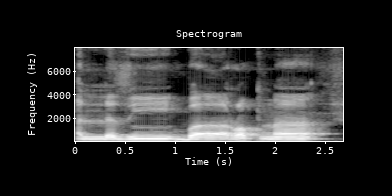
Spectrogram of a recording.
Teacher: zi-nya matobi'i, zi panjang 2 harokat, ada ya sukun sesudah kasroh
